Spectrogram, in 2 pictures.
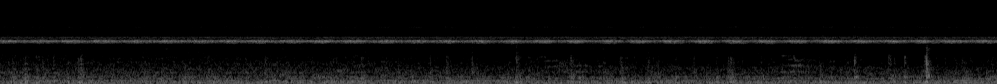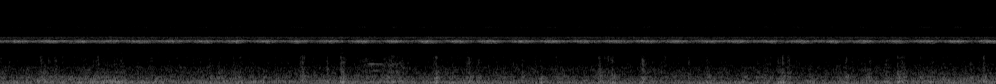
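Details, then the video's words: Chorus of crickets at Lake Arrowhead in California, a continuous high-pitched pulsed trill at an even pitch, over faint low ambient noise and a few soft clicks. "Serenity sounds crickets chirping lake arrowhead"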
